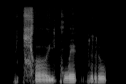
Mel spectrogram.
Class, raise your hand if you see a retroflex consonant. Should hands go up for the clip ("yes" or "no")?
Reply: no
